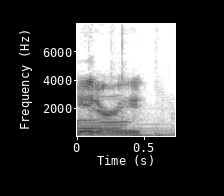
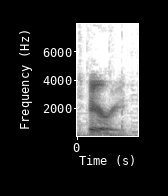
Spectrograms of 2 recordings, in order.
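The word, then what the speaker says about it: Pterri: Petery. How do you pronounce his name? No, it's just Terry.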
